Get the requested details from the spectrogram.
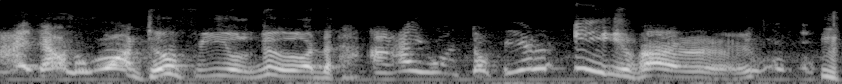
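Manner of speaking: very high, swooping helium cartoon villain voice. Quoting a villain who complains it's hard to be scary, helium-voiced villain. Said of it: "It's hard to be scary when you talk like this".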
